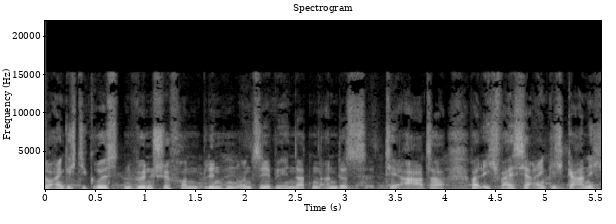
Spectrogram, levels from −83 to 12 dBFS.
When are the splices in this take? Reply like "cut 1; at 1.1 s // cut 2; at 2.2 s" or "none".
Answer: none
